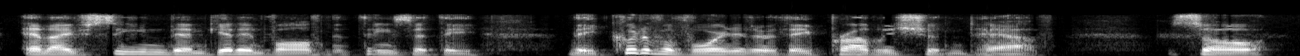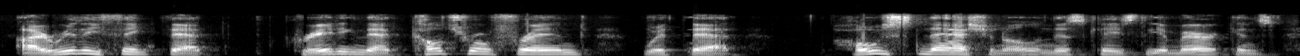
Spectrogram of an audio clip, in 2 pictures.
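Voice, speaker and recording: Man, panelist, measured, reflective, warm dark tone, video call audio. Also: medium pitch, muffled recording. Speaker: panelist who supports international students. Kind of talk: panel discussion.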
